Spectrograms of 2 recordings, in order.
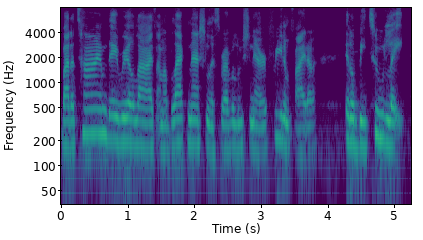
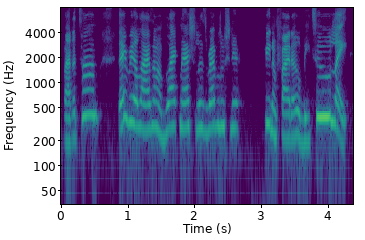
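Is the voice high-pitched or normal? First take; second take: normal; high-pitched. First: It is spoken in an ordinary, unaltered voice. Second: It is spoken in a high-pitched character voice. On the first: "I'm not saying it with the same intonations" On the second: "So in this high pitched voice"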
